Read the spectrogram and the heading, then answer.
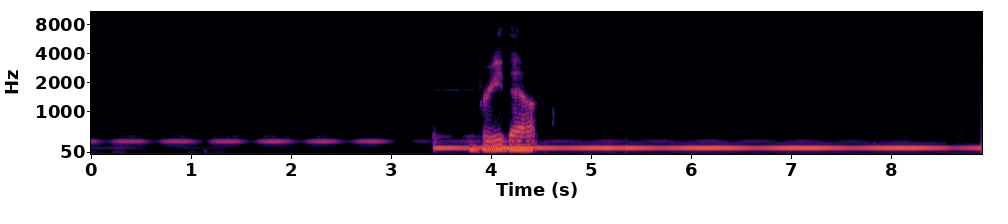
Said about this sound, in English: Do you hear the chimes? Yeah. Okay. Yeah. So let's just breathe in on one chime.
